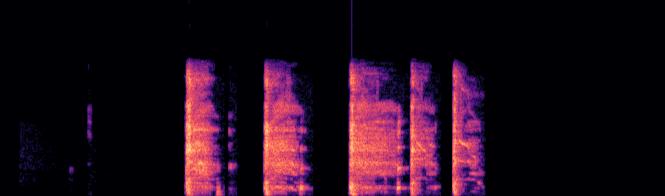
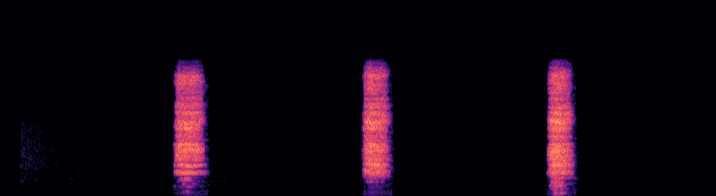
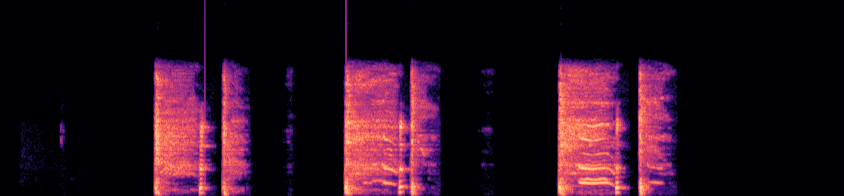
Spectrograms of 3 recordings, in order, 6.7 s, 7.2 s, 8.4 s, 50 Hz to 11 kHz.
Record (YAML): cough_length: 6.7 s
cough_amplitude: 32767
cough_signal_mean_std_ratio: 0.3
exhalation_length: 7.2 s
exhalation_amplitude: 9359
exhalation_signal_mean_std_ratio: 0.25
three_cough_length: 8.4 s
three_cough_amplitude: 32767
three_cough_signal_mean_std_ratio: 0.35
survey_phase: beta (2021-08-13 to 2022-03-07)
age: 65+
gender: Female
wearing_mask: 'No'
symptom_shortness_of_breath: true
symptom_change_to_sense_of_smell_or_taste: true
smoker_status: Ex-smoker
respiratory_condition_asthma: false
respiratory_condition_other: false
recruitment_source: REACT
submission_delay: 1 day
covid_test_result: Negative
covid_test_method: RT-qPCR
influenza_a_test_result: Negative
influenza_b_test_result: Negative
